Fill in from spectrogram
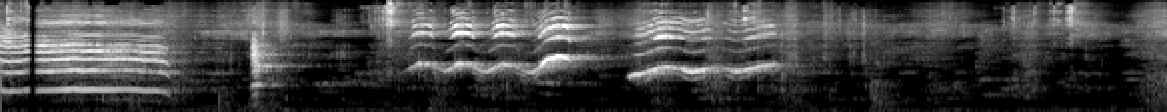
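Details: Pet talking parrot asking for food; loud, clear tonal vocalizations, first a long steady note, then wavering, warbling phrases that rise and fall like speech, ending in faint clicks and quiet.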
